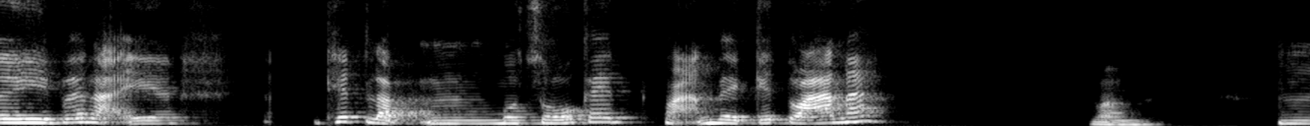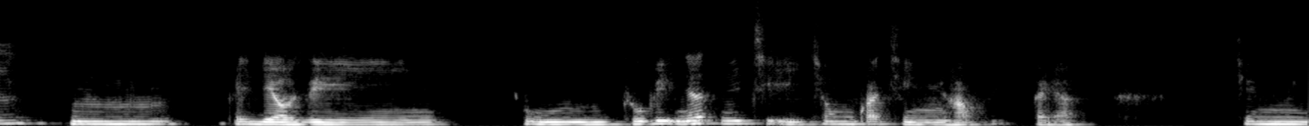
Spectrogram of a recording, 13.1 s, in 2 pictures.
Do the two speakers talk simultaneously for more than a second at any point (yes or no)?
no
